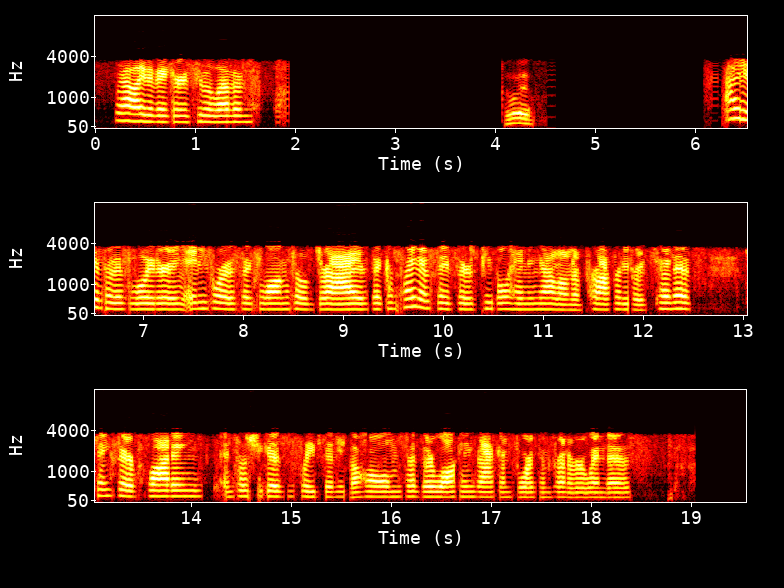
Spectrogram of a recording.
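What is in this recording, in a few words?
Police Dispatch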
